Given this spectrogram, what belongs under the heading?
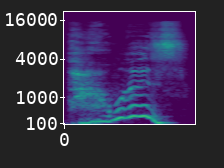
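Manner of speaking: high thrilled squeal; gleeful, pitch jumps way up; excited. Real, not acted. Excited about powers.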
